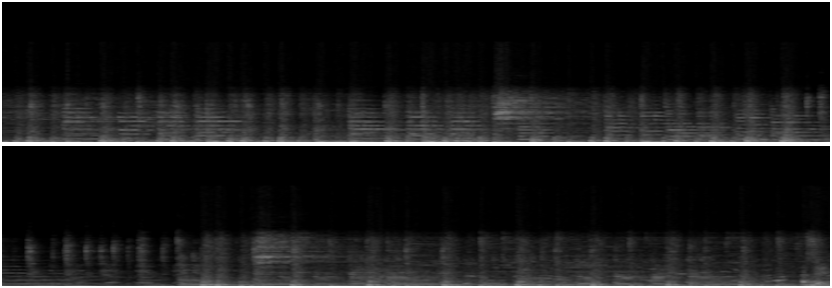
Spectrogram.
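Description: Live band playing an instrumental passage of a song, with drum kit (snare and bass drum), bass and guitar. The music thins to a quieter moment about six seconds in, then the full band comes back about a second and a half later.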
